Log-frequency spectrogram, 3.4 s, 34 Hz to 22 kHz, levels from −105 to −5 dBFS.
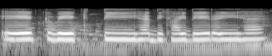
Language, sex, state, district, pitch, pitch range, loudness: Hindi, female, Jharkhand, Palamu, 235 Hz, 235-245 Hz, -15 LUFS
